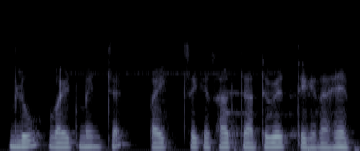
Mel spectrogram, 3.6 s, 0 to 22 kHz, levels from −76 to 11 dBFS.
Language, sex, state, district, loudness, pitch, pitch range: Hindi, male, Uttar Pradesh, Hamirpur, -33 LUFS, 130 Hz, 120-135 Hz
